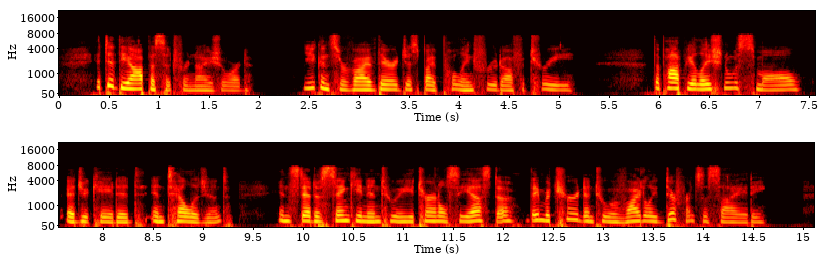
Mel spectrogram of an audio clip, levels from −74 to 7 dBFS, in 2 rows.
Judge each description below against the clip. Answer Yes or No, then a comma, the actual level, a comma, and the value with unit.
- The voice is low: No, high, 195 Hz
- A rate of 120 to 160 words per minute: Yes, average, 145 wpm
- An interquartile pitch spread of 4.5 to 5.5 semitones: No, average, 3.4 semitones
